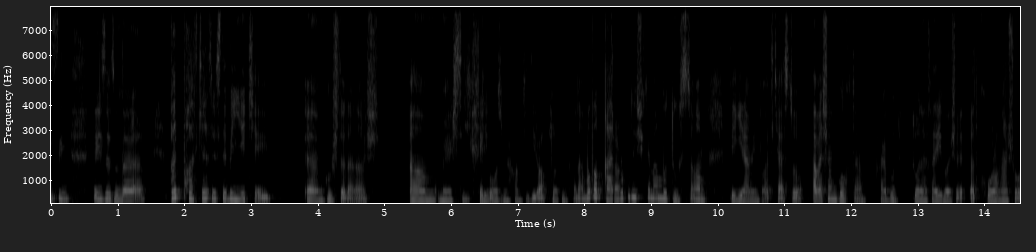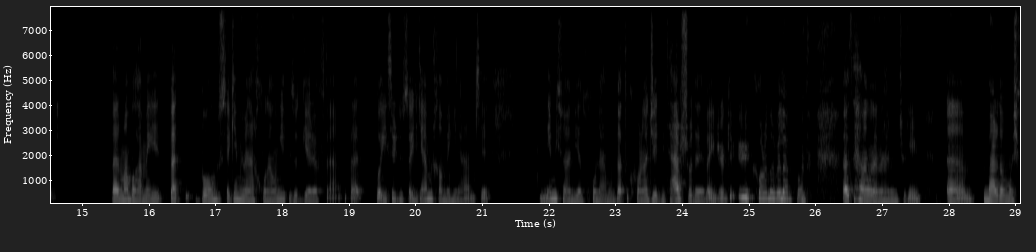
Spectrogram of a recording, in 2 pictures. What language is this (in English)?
Persian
